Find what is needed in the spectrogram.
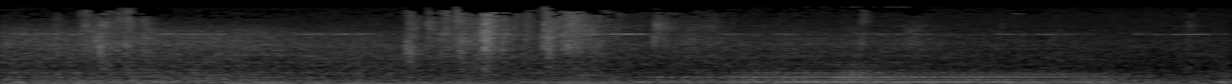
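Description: Steady low rumble and hum, with a few light clicks about two to three seconds in.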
